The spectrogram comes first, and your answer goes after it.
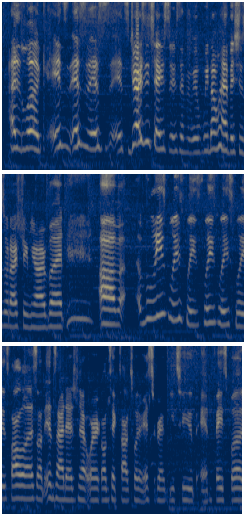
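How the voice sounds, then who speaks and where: With music in the background, a woman speaks at a fairly slow pace, her fairly high pitch swinging very widely. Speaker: podcast co-host. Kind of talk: casual chat.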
